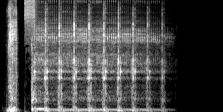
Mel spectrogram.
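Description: Electronic end-card sting: a short whoosh, then a rhythmic synthetic pulse of about three ticks a second over a low hum, which cuts off half a second before the end.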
